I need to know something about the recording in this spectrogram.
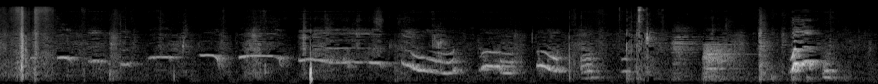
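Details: German Shepherd puppies whimpering and whining: a run of high, wavering, sliding whines and yips, rising and falling in pitch, with some clattering knocks.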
